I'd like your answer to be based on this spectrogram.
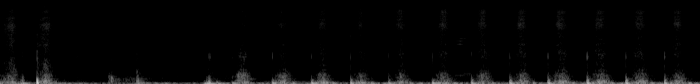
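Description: A green wooden colored pencil shades across thick cream drawing paper in a spiral sketchbook. Quick back-and-forth scratching strokes come in a steady but uneven rhythm, each a short burst of bright papery hiss over a soft low rub.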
